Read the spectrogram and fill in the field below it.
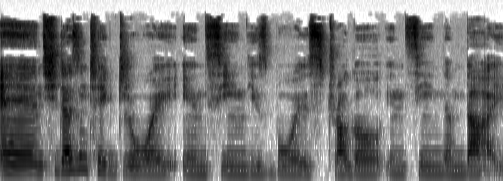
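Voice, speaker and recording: The delivery is very slow. A non-native accent is heard. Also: woman. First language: not English. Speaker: book reviewer. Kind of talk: casual book review. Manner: hesitant, many fillers.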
